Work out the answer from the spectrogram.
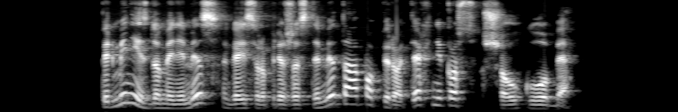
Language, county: Lithuanian, Kaunas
